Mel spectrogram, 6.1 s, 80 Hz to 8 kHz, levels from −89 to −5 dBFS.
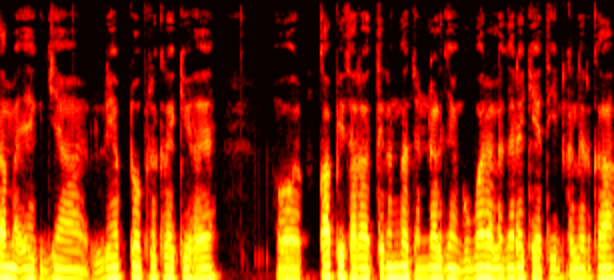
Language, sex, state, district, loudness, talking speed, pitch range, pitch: Marwari, male, Rajasthan, Nagaur, -20 LUFS, 205 wpm, 105-110 Hz, 110 Hz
